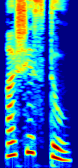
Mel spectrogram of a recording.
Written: ಅಶಿಸ್ತು

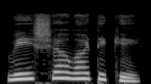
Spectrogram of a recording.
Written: ವೇಶ್ಯಾವಾಟಿಕೆ

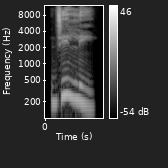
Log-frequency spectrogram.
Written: ಜಿಲ್ಲಿ

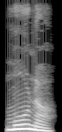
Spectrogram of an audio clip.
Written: ಮೊಣ

